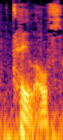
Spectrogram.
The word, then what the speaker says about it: Talos: Sam Jackson taught me the proper way to pronounce that. Talos.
